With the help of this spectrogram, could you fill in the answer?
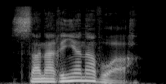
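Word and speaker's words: ça n'a rien à voir: サナリアナボアーって聞いたことや言われたことないですかサナリアナボアーと書きます。発音も確認しておきましょう。サナリアナボアー。さ n'a rien à voir.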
